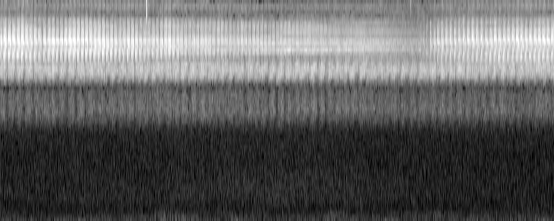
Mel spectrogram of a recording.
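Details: Chorus of cicadas in nature, a loud high-pitched rasping drone with rapid rhythmic pulsing; the sound briefly dips and thins near the end before swelling back to full strength.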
